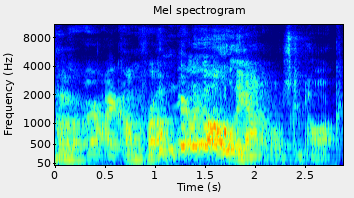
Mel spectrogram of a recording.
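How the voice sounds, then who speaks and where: A man talks at a moderate pace in a put-on character voice. There is slight echo on the recording. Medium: read story. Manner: low-voiced, wistful.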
